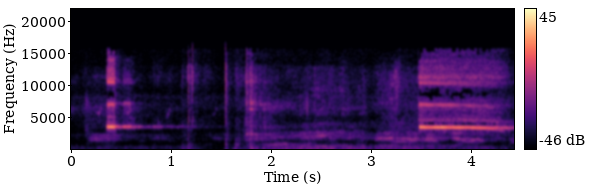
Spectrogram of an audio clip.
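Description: Referee's whistle blown twice: a short blast about a third of a second in, then a longer blast near the end, marking the start and end of a penalty shootout attempt. Spectators' voices chatter in between, with a couple of sharp clicks around the middle.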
